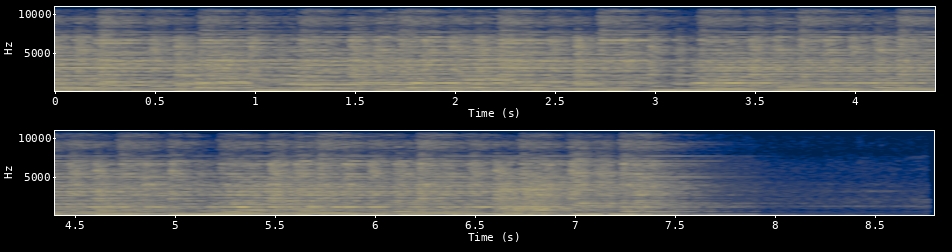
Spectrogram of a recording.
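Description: Portable electronic keyboard playing a melody over a steady beat with a low bass line; the piece ends and the sound dies away near the end.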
